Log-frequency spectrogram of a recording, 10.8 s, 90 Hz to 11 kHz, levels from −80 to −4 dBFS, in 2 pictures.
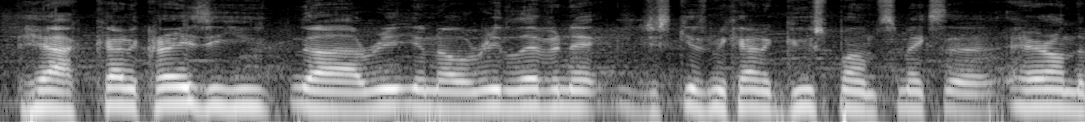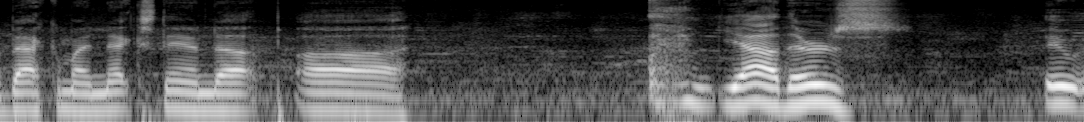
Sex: male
